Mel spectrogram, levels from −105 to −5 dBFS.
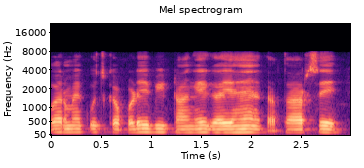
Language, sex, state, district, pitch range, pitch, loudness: Hindi, male, Jharkhand, Deoghar, 110-120 Hz, 115 Hz, -17 LUFS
